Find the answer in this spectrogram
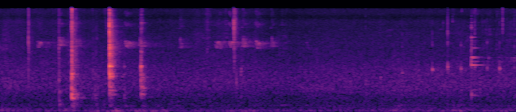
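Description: Three sharp clicks about a second in as a bottle of red wine is opened and handled, with small birds chirping faintly in the background.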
